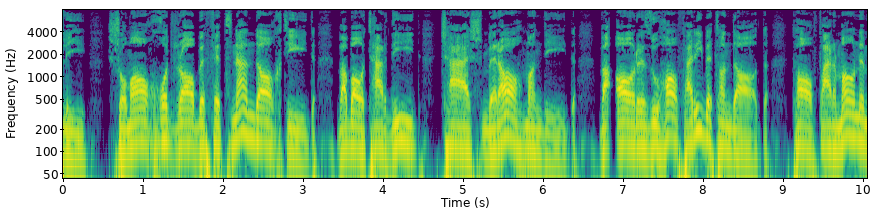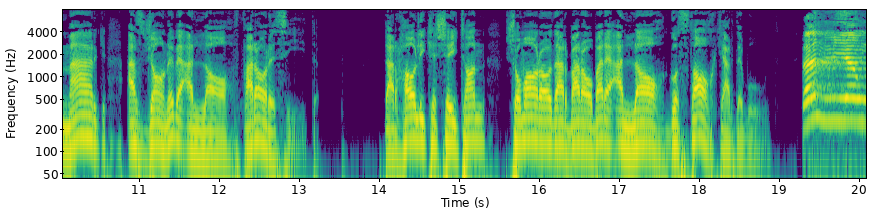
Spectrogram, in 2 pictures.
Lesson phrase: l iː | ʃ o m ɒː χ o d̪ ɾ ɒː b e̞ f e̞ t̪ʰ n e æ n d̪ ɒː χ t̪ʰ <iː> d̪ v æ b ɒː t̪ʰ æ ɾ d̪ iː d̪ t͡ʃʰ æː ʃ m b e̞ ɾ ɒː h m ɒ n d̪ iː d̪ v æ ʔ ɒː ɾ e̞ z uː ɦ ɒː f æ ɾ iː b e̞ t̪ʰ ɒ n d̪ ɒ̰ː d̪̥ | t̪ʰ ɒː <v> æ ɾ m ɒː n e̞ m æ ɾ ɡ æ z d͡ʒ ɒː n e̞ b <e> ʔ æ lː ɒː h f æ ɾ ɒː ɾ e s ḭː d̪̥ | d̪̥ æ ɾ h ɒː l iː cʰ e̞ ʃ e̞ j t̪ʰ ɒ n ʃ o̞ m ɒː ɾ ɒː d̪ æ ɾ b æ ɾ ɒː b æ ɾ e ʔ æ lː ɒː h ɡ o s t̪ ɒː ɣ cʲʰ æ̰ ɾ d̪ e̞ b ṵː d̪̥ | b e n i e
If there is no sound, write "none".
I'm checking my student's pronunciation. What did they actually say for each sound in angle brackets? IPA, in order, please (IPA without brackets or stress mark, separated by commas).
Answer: iː, f, e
